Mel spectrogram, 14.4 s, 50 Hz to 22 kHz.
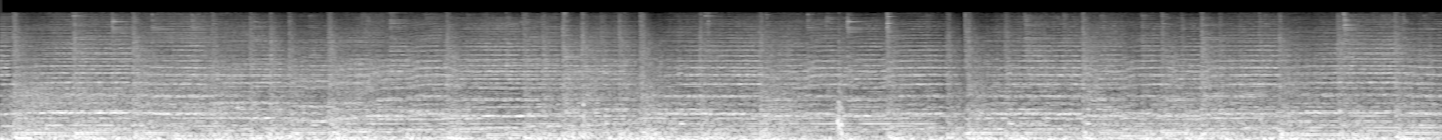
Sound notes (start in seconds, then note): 5.8 Car door opens; 8.3 Car door closes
